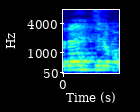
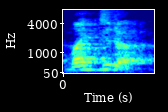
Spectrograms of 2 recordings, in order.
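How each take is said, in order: First: The word begins with a B sound. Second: The word begins with a V sound. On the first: The speaker calls it wrong. "वज्र को तुम तुम कुछ ब्रज्र बोल रहे हो" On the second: The speaker calls it right. "वज्र बोलना है"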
